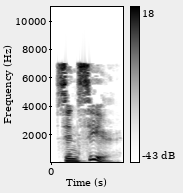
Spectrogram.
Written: sincere

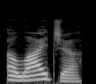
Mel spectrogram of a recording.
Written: eligah

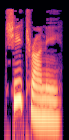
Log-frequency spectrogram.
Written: chitrani

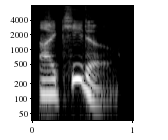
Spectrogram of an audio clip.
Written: aikido

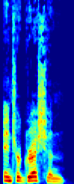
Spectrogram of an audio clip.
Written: introgression

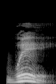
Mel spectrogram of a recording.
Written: weigh

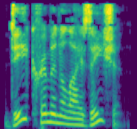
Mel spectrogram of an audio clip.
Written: decriminalization

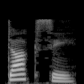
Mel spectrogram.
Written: doxie

